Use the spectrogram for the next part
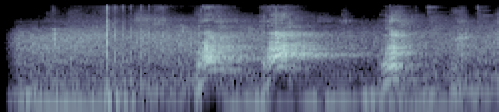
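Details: Pet dog crying even though it has already eaten: three short, sharp yelping cries within a second, over a low steady hum.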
